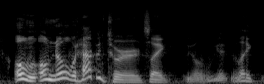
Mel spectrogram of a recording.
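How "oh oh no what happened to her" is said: very high, big overacted shock. Mocking how an actress reacts in a scene: imitating Dakota Johnson acting shocked. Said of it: "Dakota Johnson's acting like she's so".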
